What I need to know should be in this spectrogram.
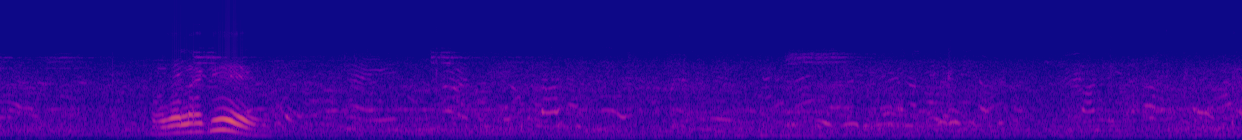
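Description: Women and children chatter in the background outdoors.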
